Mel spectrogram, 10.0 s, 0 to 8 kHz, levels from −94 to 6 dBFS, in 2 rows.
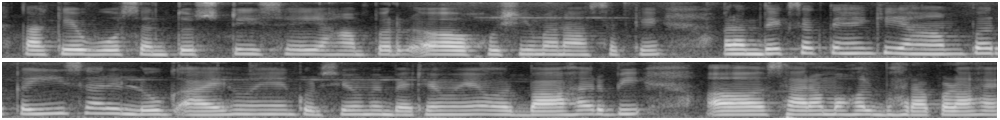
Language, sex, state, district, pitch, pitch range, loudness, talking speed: Hindi, female, West Bengal, Malda, 220 Hz, 210-235 Hz, -17 LUFS, 230 wpm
